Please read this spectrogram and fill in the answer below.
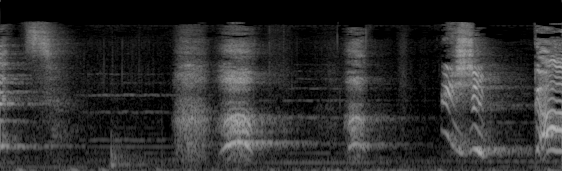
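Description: A woman's short high-pitched vocal outbursts, gasps and cries with no words, the last a squeal that slides down in pitch. Quiet background music runs underneath.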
